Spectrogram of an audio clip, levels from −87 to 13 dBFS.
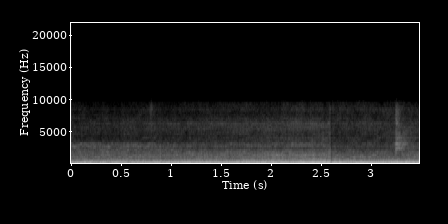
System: codec, HILCodec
